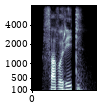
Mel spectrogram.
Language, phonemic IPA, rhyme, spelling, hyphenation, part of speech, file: Dutch, /faːvoːˈrit/, -it, favoriet, fa‧vo‧riet, adjective / noun, Nl-favoriet.ogg
- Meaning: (adjective) 1. favourite, preferred 2. favourite, tipped to win; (noun) 1. favourite, preferred one 2. favourite, most likely one to win out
